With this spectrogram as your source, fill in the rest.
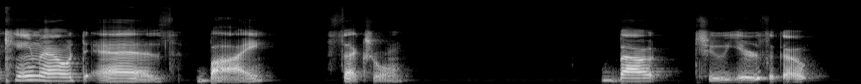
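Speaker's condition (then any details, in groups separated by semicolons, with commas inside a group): Cerebral palsy; physical disability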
